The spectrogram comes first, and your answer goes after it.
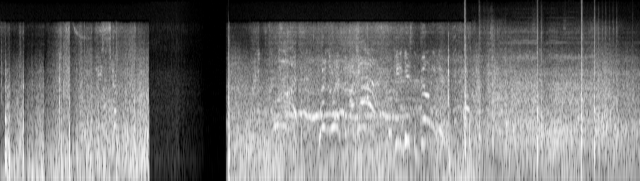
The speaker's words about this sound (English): This is the sound of an RPG whizzing overhead before the tape goes blank as this reporter dives behind a Humvee.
